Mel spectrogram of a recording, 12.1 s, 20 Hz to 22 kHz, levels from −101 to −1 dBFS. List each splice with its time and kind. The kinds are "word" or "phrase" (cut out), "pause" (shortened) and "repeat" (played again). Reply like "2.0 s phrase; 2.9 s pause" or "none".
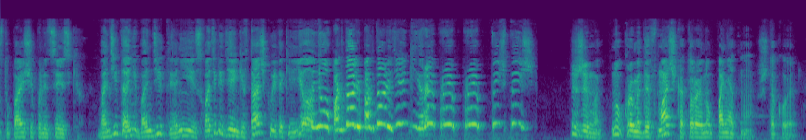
1.3 s pause; 5.9 s word; 6.9 s repeat; 8.6 s phrase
